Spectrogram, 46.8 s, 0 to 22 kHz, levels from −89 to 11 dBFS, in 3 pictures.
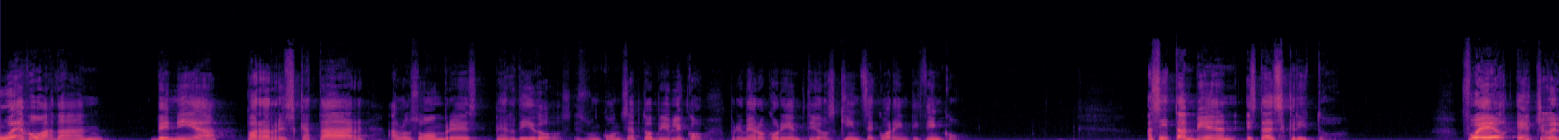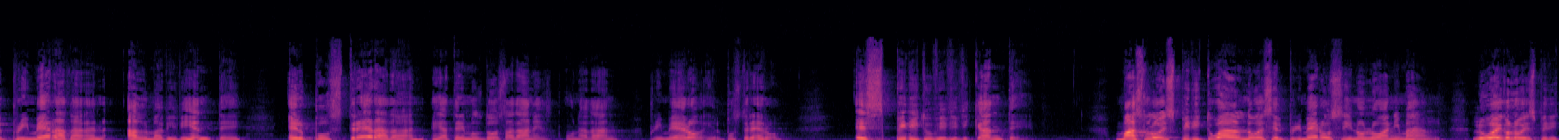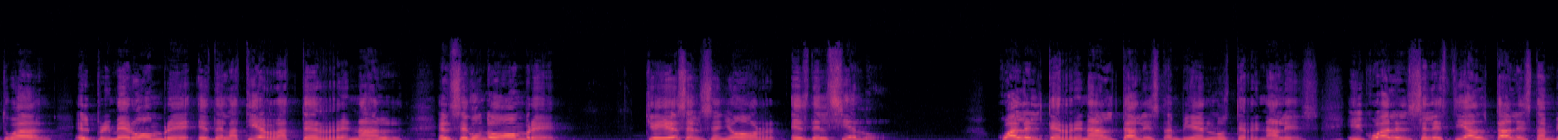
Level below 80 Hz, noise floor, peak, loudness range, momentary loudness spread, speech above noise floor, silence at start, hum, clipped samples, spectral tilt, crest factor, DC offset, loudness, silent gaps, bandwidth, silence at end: -62 dBFS; -71 dBFS; -10 dBFS; 10 LU; 16 LU; 39 dB; 0 s; 60 Hz at -65 dBFS; under 0.1%; -3.5 dB/octave; 22 dB; under 0.1%; -32 LUFS; none; 16 kHz; 0 s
